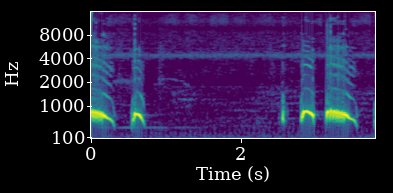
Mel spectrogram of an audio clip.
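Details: Decoy spotted dove giving a clean lure call, meant to draw wild males in and provoke them to coo: mellow arched coos, two quick notes, a pause, then a short note and two longer drawn-out coos, with no background noise.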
